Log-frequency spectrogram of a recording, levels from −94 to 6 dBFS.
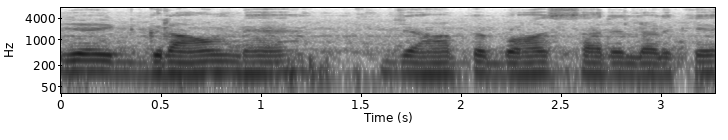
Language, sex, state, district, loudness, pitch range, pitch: Hindi, male, Uttar Pradesh, Ghazipur, -18 LUFS, 115-125 Hz, 120 Hz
